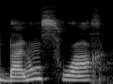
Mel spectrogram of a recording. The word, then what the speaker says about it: balançoire: Pareil, balançoire. C-O, ça fait co. C-O-I, quoi. Si on veut faire soit, il faut mettre la cédille.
